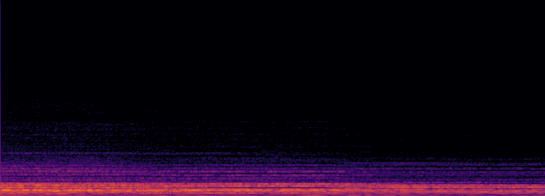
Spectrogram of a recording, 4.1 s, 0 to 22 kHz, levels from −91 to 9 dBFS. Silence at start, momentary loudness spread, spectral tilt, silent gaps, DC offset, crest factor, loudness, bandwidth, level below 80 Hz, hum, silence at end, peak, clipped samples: 0 s; 10 LU; -7 dB/octave; none; under 0.1%; 14 dB; -31 LUFS; 5.2 kHz; -60 dBFS; none; 0 s; -16 dBFS; under 0.1%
